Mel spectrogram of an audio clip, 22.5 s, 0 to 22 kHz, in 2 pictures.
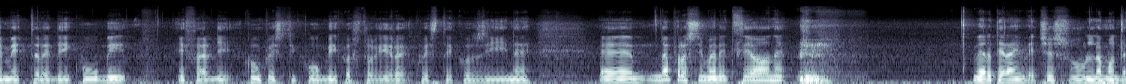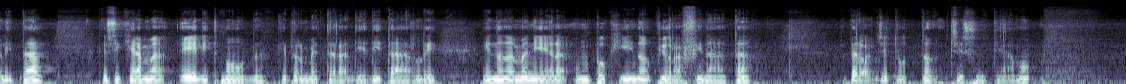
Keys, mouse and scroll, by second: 2.7 middle click, 5.6 middle click, 12.2 click, 14.5 middle click, 16.3 middle click.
